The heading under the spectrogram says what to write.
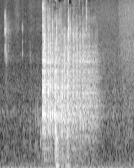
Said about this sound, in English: I'll roll your dice for you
